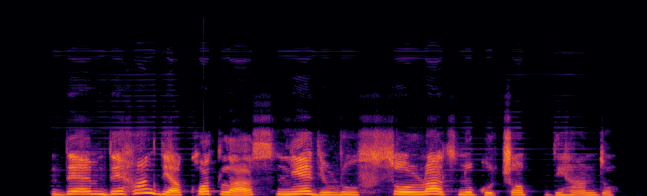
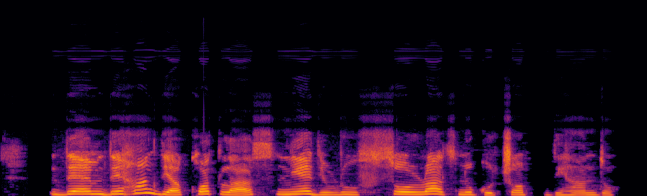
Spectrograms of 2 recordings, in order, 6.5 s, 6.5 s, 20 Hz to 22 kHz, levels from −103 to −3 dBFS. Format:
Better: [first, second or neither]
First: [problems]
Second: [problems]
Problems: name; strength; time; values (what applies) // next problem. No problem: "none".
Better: second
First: noise reduction (neural mask model DeepFilterNet 3)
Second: none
